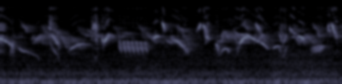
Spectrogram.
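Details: Black-throated canary song during breeding: rapid high whistles and slurred chirps with a brief buzzy rattle, delivered in a bright, continuous flow.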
